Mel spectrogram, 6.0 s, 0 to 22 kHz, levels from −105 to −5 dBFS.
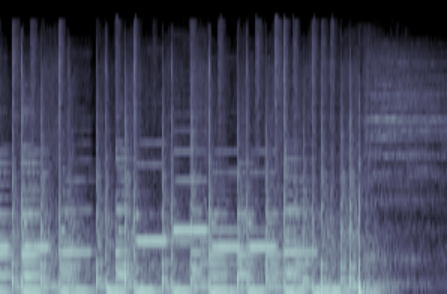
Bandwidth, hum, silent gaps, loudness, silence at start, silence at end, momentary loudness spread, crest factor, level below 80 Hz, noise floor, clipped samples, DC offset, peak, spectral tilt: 16 kHz; none; none; -33 LUFS; 0 s; 0.05 s; 12 LU; 22 dB; -38 dBFS; -54 dBFS; under 0.1%; under 0.1%; -10 dBFS; -7 dB/octave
